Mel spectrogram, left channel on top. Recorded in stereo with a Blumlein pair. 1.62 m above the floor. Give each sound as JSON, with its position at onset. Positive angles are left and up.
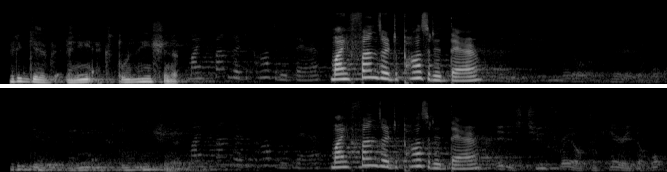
{"t": 0.1, "sound": "a man speaking", "azimuth_deg": 40, "distance_m": 0.7}
{"t": 1.9, "sound": "a woman speaking", "azimuth_deg": 65, "distance_m": 2.0}
{"t": 3.3, "sound": "a woman speaking", "azimuth_deg": 25, "distance_m": 0.7}
{"t": 5.0, "sound": "a man speaking", "azimuth_deg": -55, "distance_m": 3.5}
